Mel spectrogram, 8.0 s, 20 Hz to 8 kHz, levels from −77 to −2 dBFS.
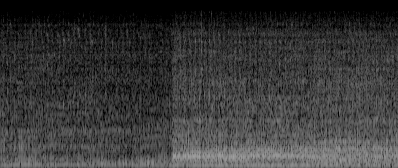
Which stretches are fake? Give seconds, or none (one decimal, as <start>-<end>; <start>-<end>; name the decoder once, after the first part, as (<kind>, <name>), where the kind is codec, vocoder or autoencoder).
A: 0.0-8.0 (vocoder, WaveNeXt)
